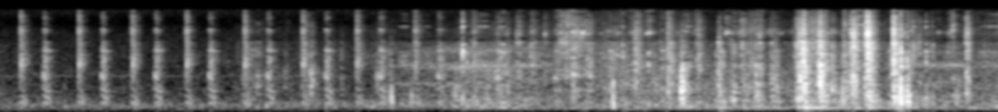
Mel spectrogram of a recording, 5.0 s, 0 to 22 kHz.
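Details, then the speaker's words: 2003 Honda Element intermittent no-start with gauges dead: turning the key gives sharp, even clicks about five per second from the passenger side with no cranking, then rattling; relay chattering, smacking the dash restores it, poor connection suspected. "okay i just tried starting the car you can hear click coming from there"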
